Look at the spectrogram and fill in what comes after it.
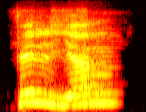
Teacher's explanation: فی الیم میں میم مشدد کا غنہ ہے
